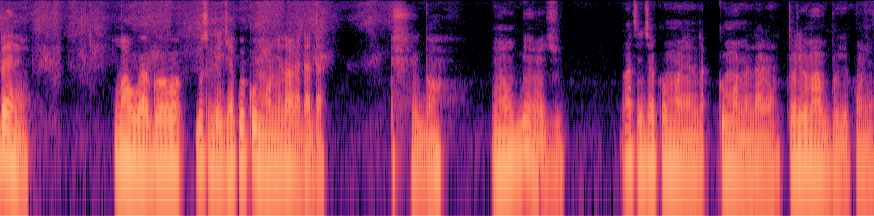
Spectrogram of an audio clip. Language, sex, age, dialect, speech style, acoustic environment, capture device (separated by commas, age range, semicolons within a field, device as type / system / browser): Yoruba, male, 25-34, Nigeria - Nigerian Standard, relaxed, silence, mobile / Linux / Chrome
